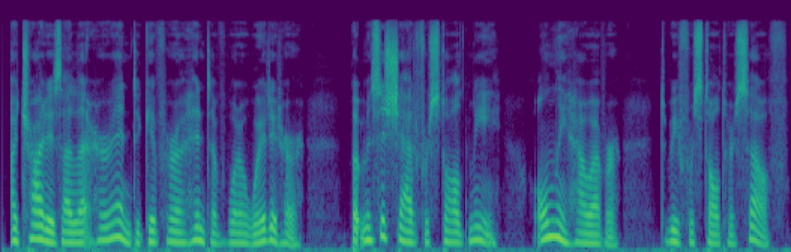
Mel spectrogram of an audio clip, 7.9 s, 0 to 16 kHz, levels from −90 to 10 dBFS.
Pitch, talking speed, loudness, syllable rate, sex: 155 Hz, 205 wpm, -18 LUFS, 6.0 syllables/s, female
